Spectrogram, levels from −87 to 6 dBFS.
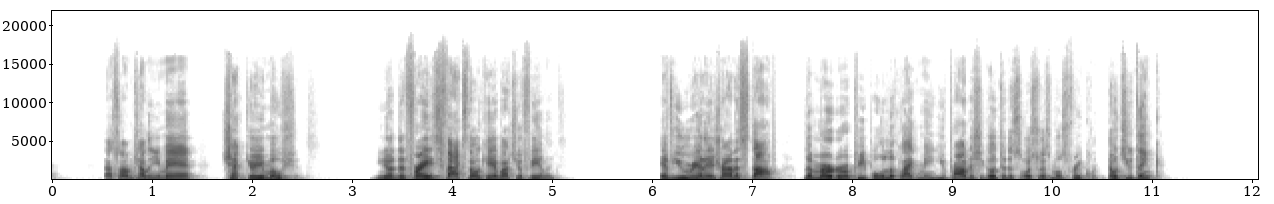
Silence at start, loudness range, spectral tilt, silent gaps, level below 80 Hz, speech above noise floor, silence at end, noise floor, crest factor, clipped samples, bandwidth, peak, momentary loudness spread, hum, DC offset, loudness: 0.5 s; 4 LU; -5 dB/octave; none; -60 dBFS; 66 dB; 1.1 s; -88 dBFS; 22 dB; under 0.1%; 17 kHz; -2 dBFS; 13 LU; none; under 0.1%; -23 LUFS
